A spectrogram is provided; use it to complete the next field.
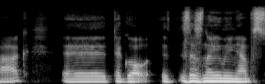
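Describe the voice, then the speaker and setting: The man's medium-pitched voice has a dry, close sound with no echo. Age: 40s. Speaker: coach, dancer and choreographer. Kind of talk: interview.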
